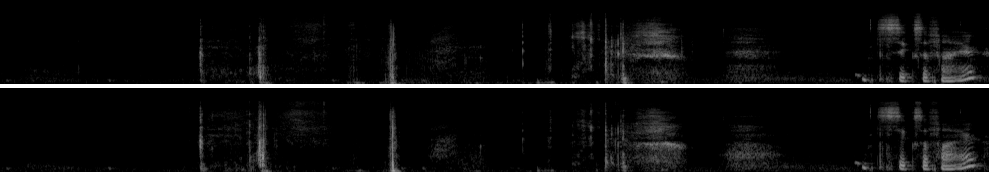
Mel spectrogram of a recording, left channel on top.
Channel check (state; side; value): normal; both; correlation 0.17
